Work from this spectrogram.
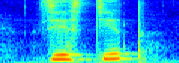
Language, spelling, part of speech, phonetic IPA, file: Czech, zjistit, verb, [ˈzjɪscɪt], Cs-zjistit.ogg
- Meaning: to find out, to ascertain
